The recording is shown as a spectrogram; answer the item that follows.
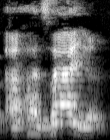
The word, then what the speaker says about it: Ahaziah: Ahazal. What? How do you pronounce that? – Ahaziah.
